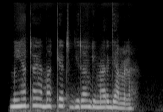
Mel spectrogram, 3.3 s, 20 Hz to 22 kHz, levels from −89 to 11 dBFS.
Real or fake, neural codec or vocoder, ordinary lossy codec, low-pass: fake; codec, 44.1 kHz, 2.6 kbps, DAC; none; 19.8 kHz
